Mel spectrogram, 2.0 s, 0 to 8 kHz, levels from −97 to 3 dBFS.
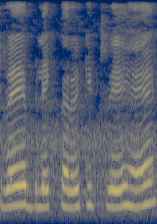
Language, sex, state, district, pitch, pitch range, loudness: Hindi, female, Uttar Pradesh, Hamirpur, 235 Hz, 230-255 Hz, -25 LUFS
